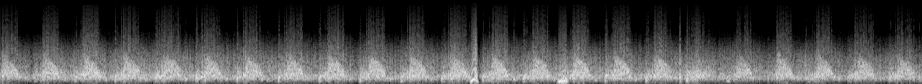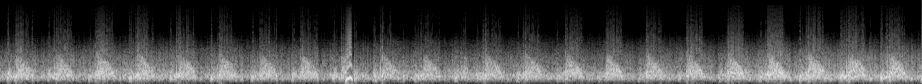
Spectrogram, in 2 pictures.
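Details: Fetal heartbeat on Doppler, used in a pregnancy announcement: fast, regular whooshing pulses at about 146 a minute.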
